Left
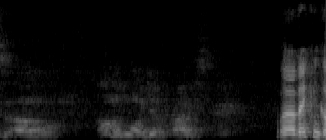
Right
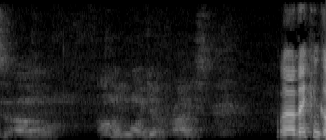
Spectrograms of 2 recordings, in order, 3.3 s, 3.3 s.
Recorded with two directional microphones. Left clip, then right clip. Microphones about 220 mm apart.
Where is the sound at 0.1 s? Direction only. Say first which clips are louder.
Right 1 dB; 15° left (ahead or behind).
